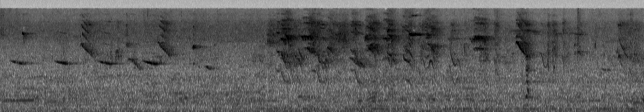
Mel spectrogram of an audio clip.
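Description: Many small birds chirping and calling in a walk-through aviary, short falling chirps overlapping, growing busier about halfway through.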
